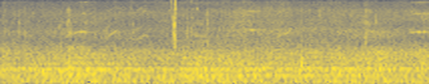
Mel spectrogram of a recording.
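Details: Soft, constant buzzing of a wild honey bee swarm captured from a hanging cluster on a branch, a faint unbroken hum under light background hiss.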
